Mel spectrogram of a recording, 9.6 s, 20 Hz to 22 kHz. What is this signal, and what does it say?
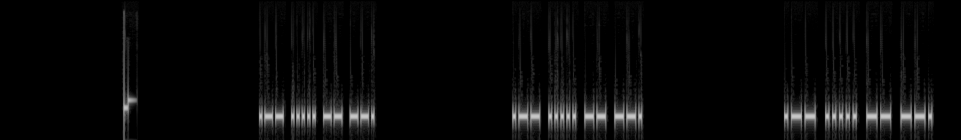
Morse code, heard as a keyed tone, about 36 wpm, 700 Hz. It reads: W5MG W5MG W5MG
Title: Speed Racing - USA 1x2 Call Signs 30wpm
